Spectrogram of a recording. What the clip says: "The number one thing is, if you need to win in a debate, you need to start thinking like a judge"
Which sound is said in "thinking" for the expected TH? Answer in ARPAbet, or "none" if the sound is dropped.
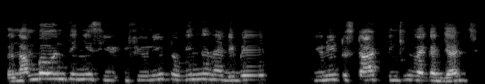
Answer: T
